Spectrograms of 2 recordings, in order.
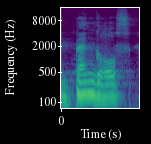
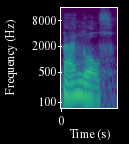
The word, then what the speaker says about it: Bengals: insane all day today howard could not say bengals he said bangles don't you get it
